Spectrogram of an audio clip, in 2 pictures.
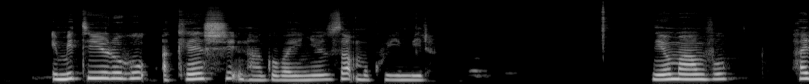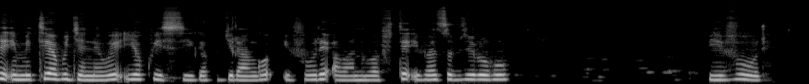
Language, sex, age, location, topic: Kinyarwanda, female, 18-24, Kigali, health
